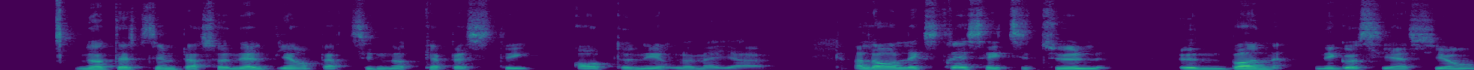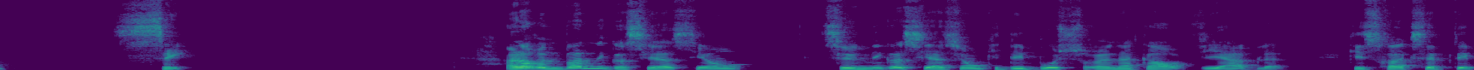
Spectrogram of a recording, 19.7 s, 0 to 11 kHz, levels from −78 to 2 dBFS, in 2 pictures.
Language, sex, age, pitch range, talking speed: French, male, 50-69, 130-180 Hz, 120 wpm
